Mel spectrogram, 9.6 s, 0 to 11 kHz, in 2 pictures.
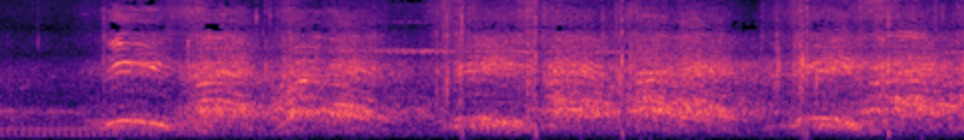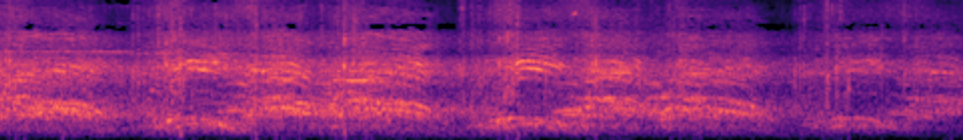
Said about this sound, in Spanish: se situó en la madrileña Puerta del Sol, el mismo escenario que hace 2 años vio nacer a los indignados, donde decenas de miles de personas protestaron con un grito mudo, roto al cabo de unos 2 minutos con un clamor «Sí se puede».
